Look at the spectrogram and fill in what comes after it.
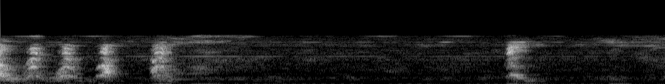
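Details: Boxer dog barking at a leaf blower: four deep, harsh barks in quick succession over the first two seconds, then a pause and one more loud bark near the end, with a faint steady background hum.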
